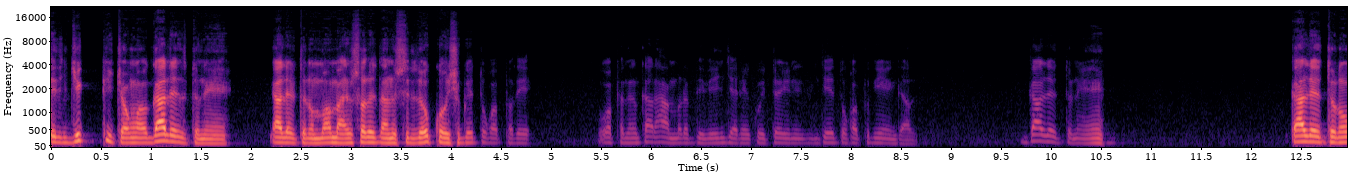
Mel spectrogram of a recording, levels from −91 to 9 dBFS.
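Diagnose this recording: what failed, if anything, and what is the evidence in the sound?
Nothing in the chain has failed here; the room noise belongs to the space, and the level shifts around 4 and 10.5 seconds are just the speaker moving relative to the microphone.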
